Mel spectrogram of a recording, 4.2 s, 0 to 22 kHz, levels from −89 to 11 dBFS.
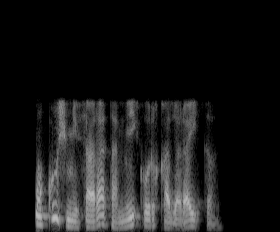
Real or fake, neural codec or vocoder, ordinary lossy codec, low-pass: fake; codec, 24 kHz, 3 kbps, HILCodec; Opus, 24 kbps; 3.6 kHz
